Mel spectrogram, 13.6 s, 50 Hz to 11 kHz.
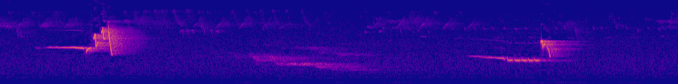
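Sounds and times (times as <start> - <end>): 
Japanese bush warbler song: 0.0 - 13.5
soft low background sounds: 2.5 - 13.5.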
